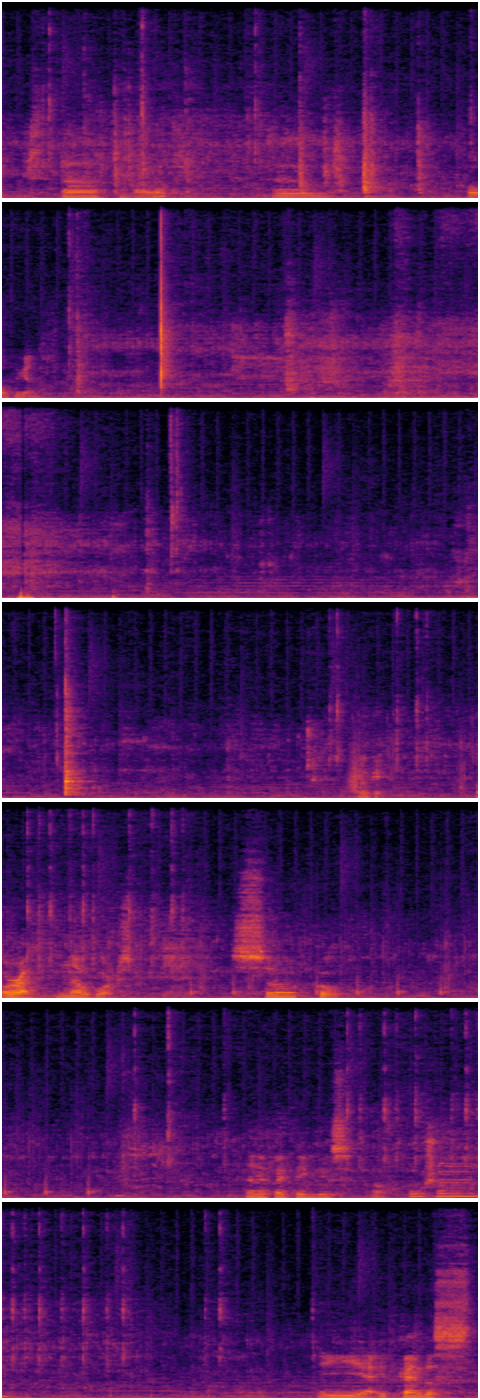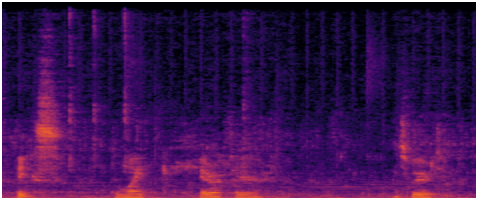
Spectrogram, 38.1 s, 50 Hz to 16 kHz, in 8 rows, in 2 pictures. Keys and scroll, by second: 0.0-38.0 typing, 0.5 Escape, 1.0 ctrl+c, 1.2 ctrl+c, 1.8 Escape, 3.1 alt+p, 3.5 Return.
